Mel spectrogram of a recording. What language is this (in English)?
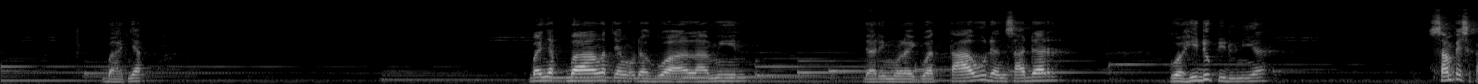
Indonesian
